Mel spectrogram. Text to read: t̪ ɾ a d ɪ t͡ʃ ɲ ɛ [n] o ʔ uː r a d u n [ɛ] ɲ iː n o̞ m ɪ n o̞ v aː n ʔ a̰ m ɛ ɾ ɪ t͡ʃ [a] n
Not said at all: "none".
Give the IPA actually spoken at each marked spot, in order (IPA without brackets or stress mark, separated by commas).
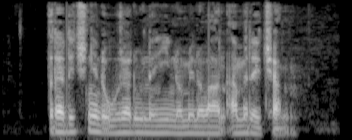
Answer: d, ɛ, a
